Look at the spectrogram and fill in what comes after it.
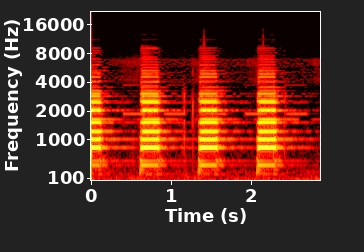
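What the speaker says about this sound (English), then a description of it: "Set the alarm off in the old Taurus" A Ford Taurus car alarm blares in three loud, evenly spaced horn-like bursts, each lasting about a quarter second, with quiet gaps between them and no talking.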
